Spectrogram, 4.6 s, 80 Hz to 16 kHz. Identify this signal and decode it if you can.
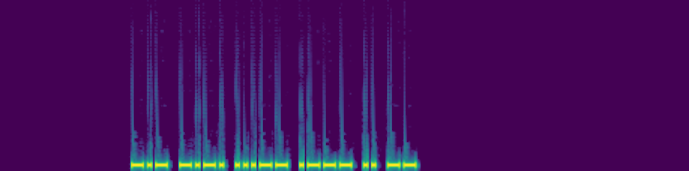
Morse code, heard as a keyed tone, about 42 wpm, 700 Hz. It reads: KC3JIM
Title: USA Call Signs - 6 Characters - Repeated 3x - 45wpm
